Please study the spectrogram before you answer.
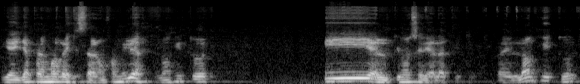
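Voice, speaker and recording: A man's voice: mid-range voice, brisk, poor audio. A man teaching programming, thinking aloud and correcting himself as he types code in a screen-recorded lesson. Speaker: programming instructor. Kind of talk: live-coding tutorial.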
